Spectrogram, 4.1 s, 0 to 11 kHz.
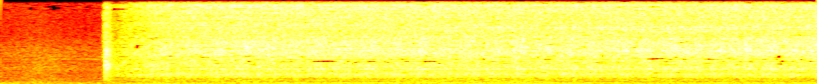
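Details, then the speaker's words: Hyundai Accent gasoline with no spark on cylinder 1 (codes P0300, P0301, P0302) has a stumbling, lumpy uneven idle, blinking check engine light, no power and strong engine vibration. A dead ignition coil is suspected. "Check engine. Nagbi-blink. Walang power ng makina. Tapos ah engine vibration ang lakas."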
